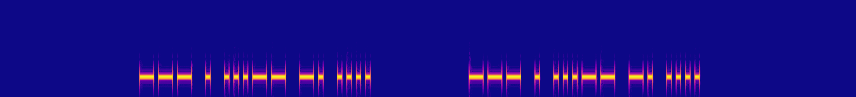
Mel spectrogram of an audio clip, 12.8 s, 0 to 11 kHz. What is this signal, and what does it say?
Morse code, heard as a keyed tone, about 17 wpm, 700 Hz. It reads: OE3NH OE3NH
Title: DXCC-100 Call Signs - 5 Characters - Repeated 2x - 17wpm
